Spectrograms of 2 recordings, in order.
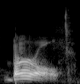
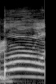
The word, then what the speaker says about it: Beryl: And by the way, I don't want to get off topic, but B-E-R-Y-L is pronounced Burl. – Wait a minute. Burl? – Isn't it? – If you're from Tonganoxie. – Burl, that's how you say it in Tonganoxie. Old Tonga, you say Burl.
